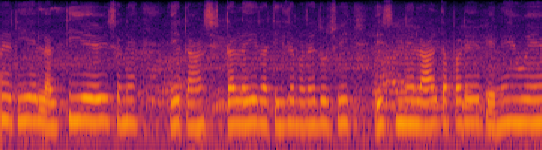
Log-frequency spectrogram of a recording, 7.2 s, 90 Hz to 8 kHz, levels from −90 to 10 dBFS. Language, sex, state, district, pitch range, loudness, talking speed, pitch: Hindi, female, Bihar, Darbhanga, 190-205 Hz, -20 LUFS, 110 wpm, 200 Hz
